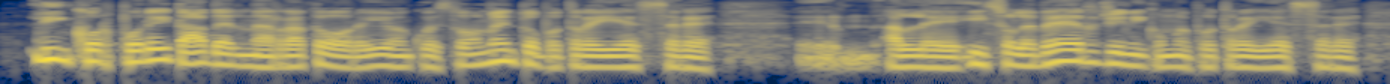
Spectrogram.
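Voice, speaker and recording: Ordinary pitch variation and a moderate pace from a man at a medium pitch. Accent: Sicilian. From Sicily. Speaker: podcast host. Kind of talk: improvised monologue. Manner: hesitant, many fillers.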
